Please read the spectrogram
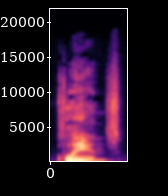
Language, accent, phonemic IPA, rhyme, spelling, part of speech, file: English, US, /klænz/, -ænz, clans, noun, En-us-clans.ogg
- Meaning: plural of clan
